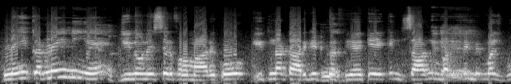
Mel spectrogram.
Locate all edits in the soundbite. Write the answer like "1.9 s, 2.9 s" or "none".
1.1 s, 3.7 s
